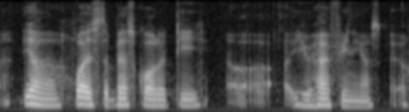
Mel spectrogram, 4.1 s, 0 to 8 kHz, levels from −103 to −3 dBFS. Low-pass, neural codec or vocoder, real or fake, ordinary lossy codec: none; none; real; none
